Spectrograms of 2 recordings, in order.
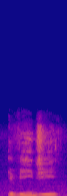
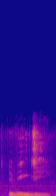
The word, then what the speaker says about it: Evgeny: To me, Evgeny throws wide shots.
